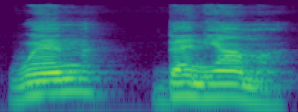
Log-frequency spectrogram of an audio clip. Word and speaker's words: Wembanyama: Victor Wembanyama. Hopefully I'm saying that right. Wembanyama.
